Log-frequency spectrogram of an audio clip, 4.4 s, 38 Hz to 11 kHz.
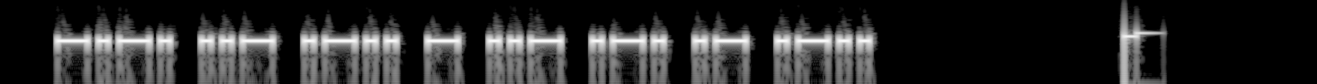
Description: Morse code, heard as a keyed tone, about 36 wpm, 700 Hz. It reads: CULTURAL
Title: Sentences from Top 1500 Words - New Word Drill Alt - 35wpm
